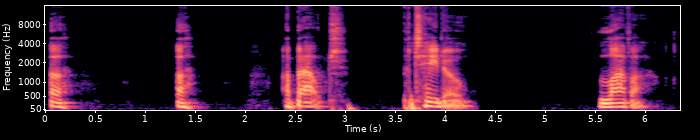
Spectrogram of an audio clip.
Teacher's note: It is produced in the middle of the mouth with the body of your tongue raised to mid-height, with unrounded lips and a very relaxed tongue. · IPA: ə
